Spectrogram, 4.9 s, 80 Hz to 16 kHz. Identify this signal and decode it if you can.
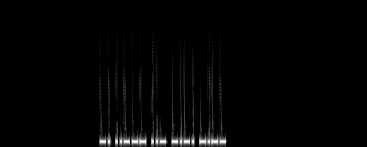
Morse code, heard as a keyed tone, about 46 wpm, 700 Hz. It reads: N2UCY
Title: USA Call Signs - 5 Characters - 45wpm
